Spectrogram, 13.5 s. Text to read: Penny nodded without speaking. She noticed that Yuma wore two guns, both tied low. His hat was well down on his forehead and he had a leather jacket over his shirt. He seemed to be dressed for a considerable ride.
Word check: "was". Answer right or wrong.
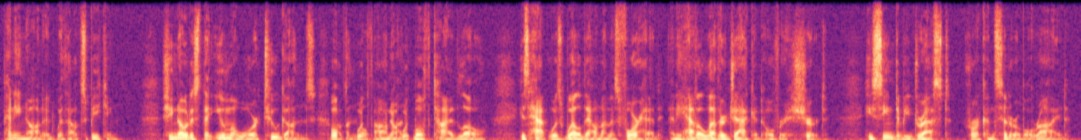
right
